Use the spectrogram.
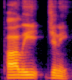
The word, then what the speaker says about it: polygyny: part okay yeah so that's polly jenny and it's spelled p-o-l-y g-y-n-y i'm pretty sure paulie ginny yeah okay so um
